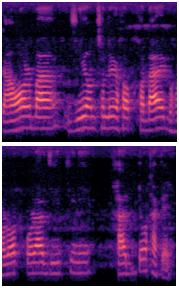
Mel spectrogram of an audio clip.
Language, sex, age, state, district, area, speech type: Assamese, female, 60+, Assam, Golaghat, urban, spontaneous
